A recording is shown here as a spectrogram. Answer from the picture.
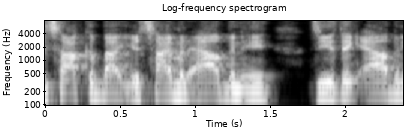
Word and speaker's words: Albany: get more more for saying Alban II instead of pronouncing the Louise wrong but it's Albany but that's cool a lot of people do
